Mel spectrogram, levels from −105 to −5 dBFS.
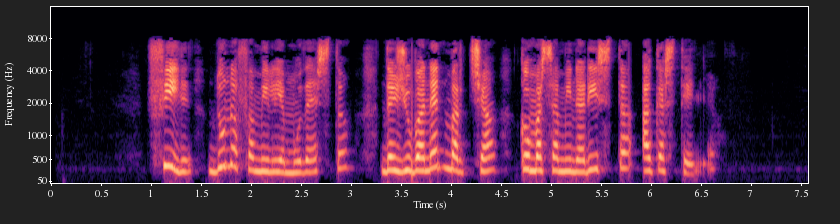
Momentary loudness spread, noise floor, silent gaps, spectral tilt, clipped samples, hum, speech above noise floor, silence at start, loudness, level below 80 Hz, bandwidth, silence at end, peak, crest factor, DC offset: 10 LU; -81 dBFS; none; -1 dB/octave; under 0.1%; none; 60 dB; 1 s; -20 LUFS; -68 dBFS; 8.2 kHz; 0.95 s; 0 dBFS; 22 dB; under 0.1%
